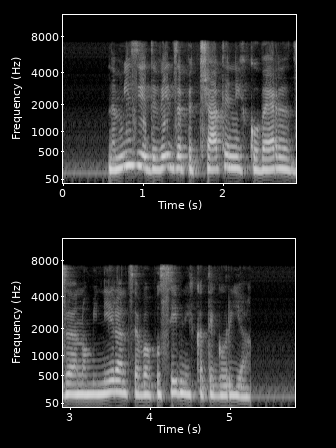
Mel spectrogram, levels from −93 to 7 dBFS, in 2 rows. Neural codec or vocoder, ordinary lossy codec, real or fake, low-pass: none; none; real; 7.2 kHz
